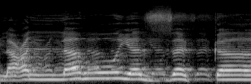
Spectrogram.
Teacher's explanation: یزکا نہیں ہوگا، یزکا، زا کے اوپر بھی شد ہے، یزکا، زا کو سیٹی کے ساتھ ادا کریں گے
